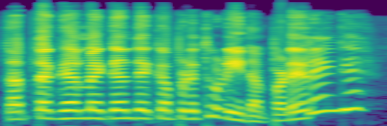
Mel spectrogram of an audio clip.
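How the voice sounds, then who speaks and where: A woman's voice: high-pitched, huge pitch swings, rapid-fire, a little mellow, no room sound. A woman voicing a strict, frugal middle-aged mother-in-law who scolds and bosses her new daughter-in-law, in a dry close recording. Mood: bossy. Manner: scolding, bossy, calls everyone beta. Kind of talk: scripted family story voicing.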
